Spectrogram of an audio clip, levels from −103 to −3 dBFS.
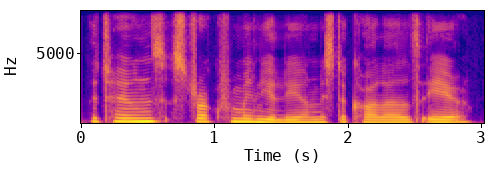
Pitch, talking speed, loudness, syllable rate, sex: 195 Hz, 160 wpm, -15 LUFS, 5.1 syllables/s, female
